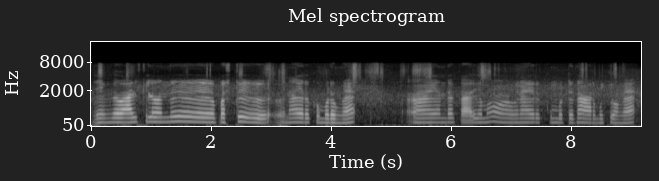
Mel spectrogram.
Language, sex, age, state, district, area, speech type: Tamil, female, 30-45, Tamil Nadu, Dharmapuri, rural, spontaneous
